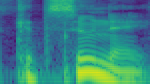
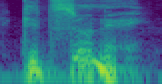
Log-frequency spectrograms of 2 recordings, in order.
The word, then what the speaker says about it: Kitsune: wrong I love it so it is probably gosh it's katsune too Kitsune yeah great although you can find both pronunciations but you said pronunciation pronunciations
